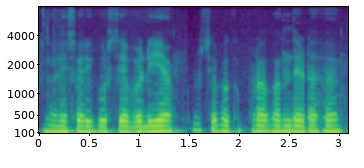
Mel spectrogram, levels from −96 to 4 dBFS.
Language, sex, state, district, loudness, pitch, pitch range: Marwari, male, Rajasthan, Nagaur, -14 LUFS, 125 Hz, 125-130 Hz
